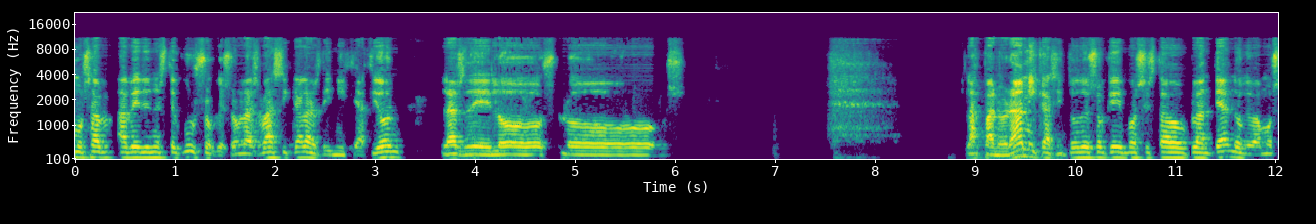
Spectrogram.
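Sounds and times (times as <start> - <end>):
man speaking: 0.0 - 6.2, 8.9 - 12.0
man sighing: 7.5 - 8.3.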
